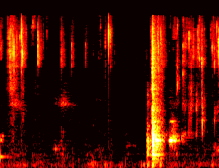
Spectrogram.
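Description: A spatula scooping thick curry out of a non-stick wok onto a plate: faint wet squishing and scattered small clicks, with one louder knock about three seconds in.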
